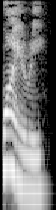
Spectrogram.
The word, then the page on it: wiry: British English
